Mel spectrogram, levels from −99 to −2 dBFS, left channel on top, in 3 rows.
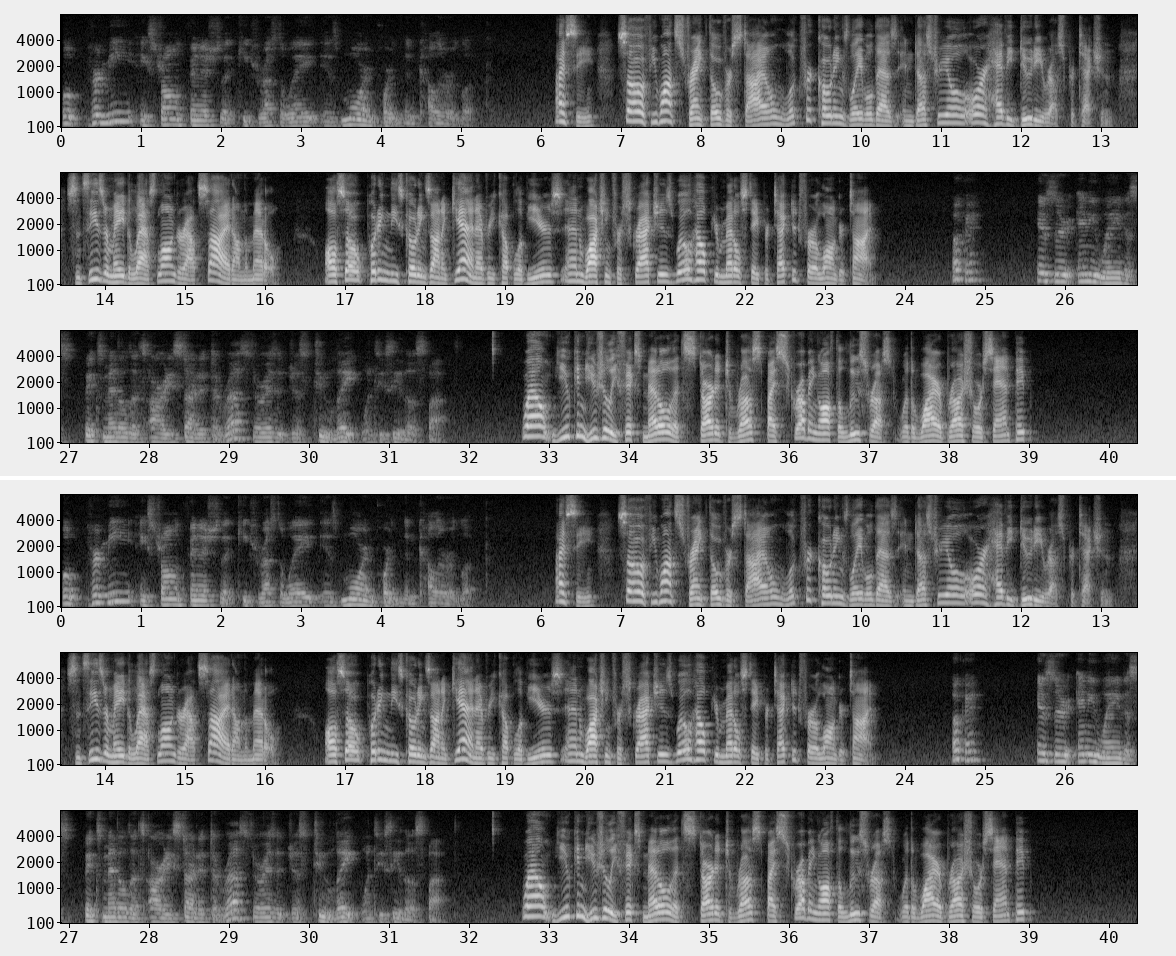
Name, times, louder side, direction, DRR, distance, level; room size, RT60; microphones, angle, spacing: voice 1, 0.0-5.1 24.6-24.9 25.6-31.6, right 1 dB, 90° right, 1.9 m, -38 dB
voice 2, 6.2-16.2 16.7-23.6 32.7-39.0, left 2 dB, 10° left, 0.3 m, -27 dB
10.5 x 3.8 x 3.9 m
head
